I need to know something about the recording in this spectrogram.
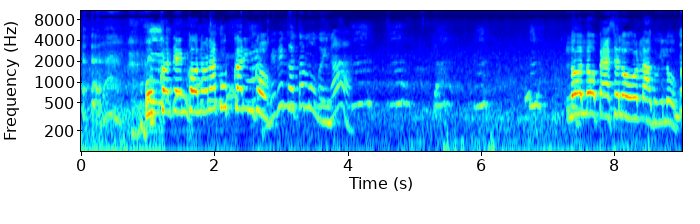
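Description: A young woman talks to a baby in a high, playful voice close by.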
